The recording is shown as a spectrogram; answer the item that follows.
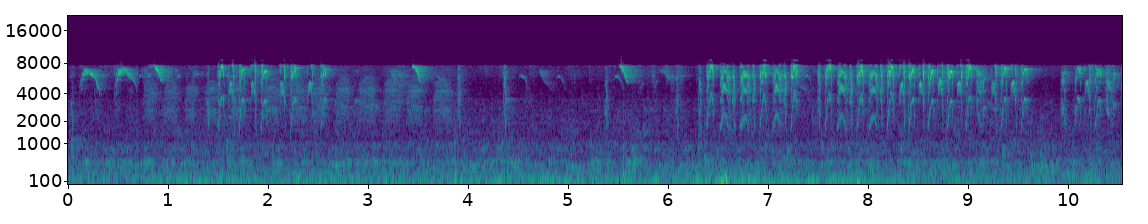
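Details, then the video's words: Sunda laughingthrush as a lure for other birds: repeated bursts of quick, high, chirping notes separated by gaps, growing into a long dense chattering run near the end over low rumbling background. "Suara sogon yang bikin bunyi burung bahan"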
